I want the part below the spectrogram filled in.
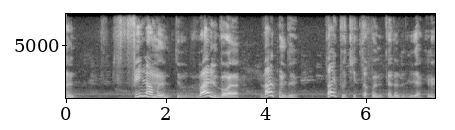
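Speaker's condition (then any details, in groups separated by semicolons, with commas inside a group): Cerebral palsy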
